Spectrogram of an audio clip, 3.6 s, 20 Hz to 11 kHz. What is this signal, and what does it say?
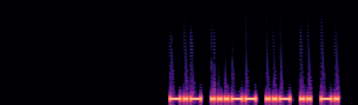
Morse code, heard as a keyed tone, about 36 wpm, 700 Hz. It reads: K3UIN
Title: USA Call Signs - 5 Characters - Repeated 3x - 35wpm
